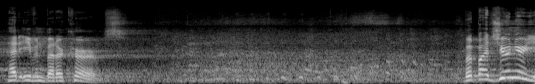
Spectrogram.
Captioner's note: laughter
